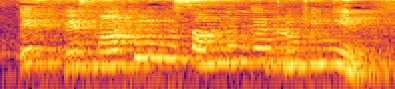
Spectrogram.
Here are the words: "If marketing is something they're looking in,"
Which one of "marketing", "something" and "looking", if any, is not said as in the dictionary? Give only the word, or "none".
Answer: something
